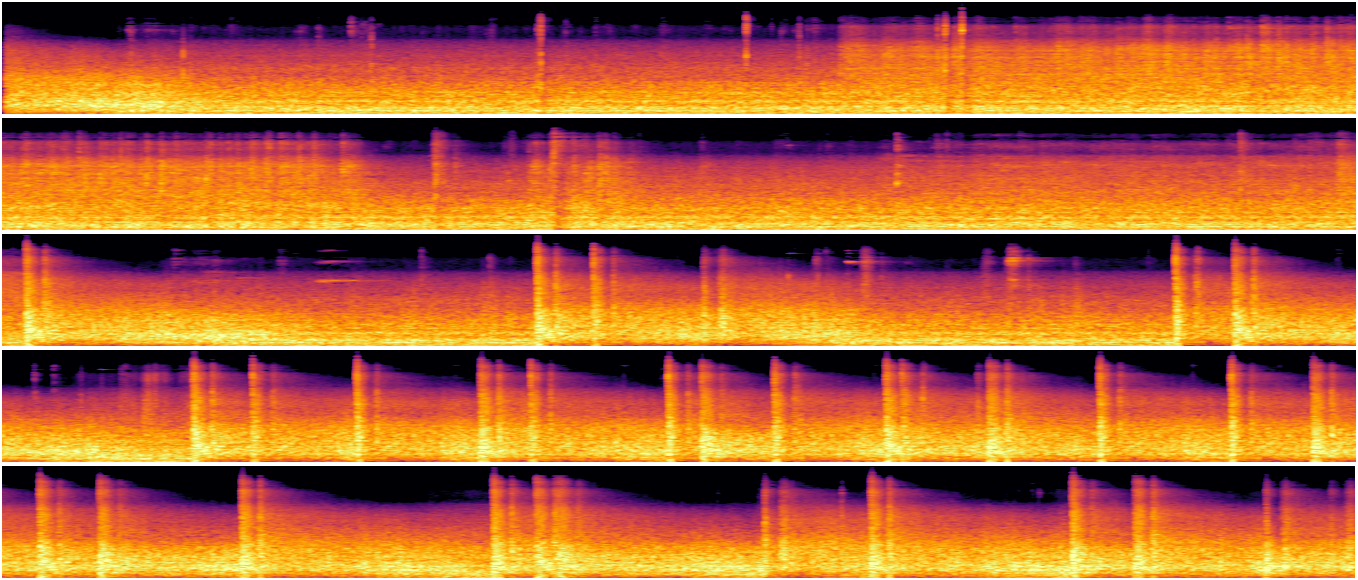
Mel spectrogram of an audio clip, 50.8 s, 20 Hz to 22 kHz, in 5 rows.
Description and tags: Retracting target, shooting 45 caliber, 9mm, 22 caliber, from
